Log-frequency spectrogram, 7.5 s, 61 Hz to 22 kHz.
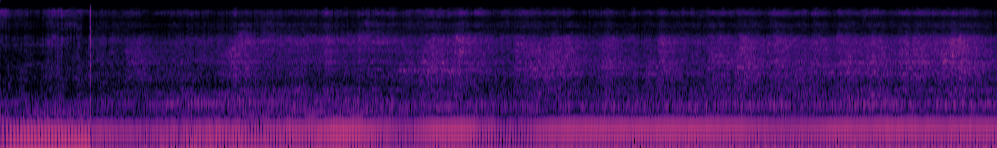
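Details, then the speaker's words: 1992 Dodge Stealth at idle while being driven into the shop. A loud, low droning rumble holds steady and wavers slightly, a worn, loose water pump bearing. The car is due for a water pump and timing belt replacement. "I'm actually pulling your car into the shop. That water pump does not sound happy. Holy."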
